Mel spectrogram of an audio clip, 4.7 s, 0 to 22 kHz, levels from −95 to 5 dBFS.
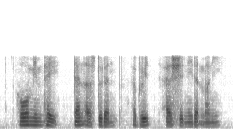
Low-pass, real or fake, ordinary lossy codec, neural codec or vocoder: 3.6 kHz; fake; none; codec, 16 kHz, 8 kbps, FreqCodec, smaller model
